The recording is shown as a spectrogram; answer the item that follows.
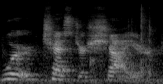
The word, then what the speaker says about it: Worcestershire: I said we say Worcestershire that I decided I don't think I remember some of one of our salesmen it's work Chester Shire that's like really wasted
